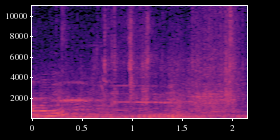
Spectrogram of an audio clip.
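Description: Bird calls over a low murmur of background voices.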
